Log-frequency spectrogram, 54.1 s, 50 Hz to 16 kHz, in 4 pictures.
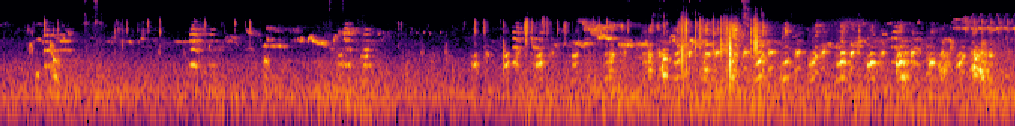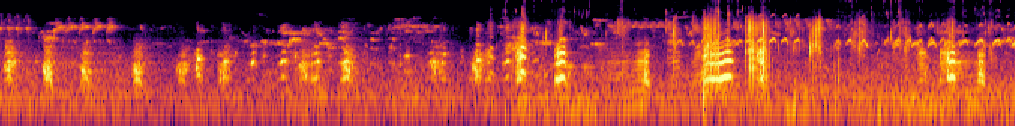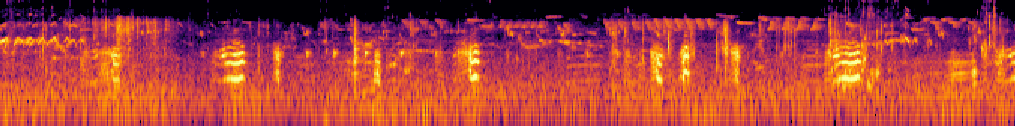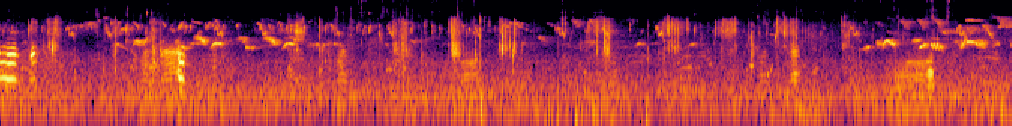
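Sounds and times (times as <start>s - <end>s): small birds chirping: 0.4s - 54.0s
ducks calling: 6.3s - 14.8s, 19.2s - 33.9s, 35.2s - 41.4s, 44.4s - 47.5s.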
